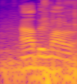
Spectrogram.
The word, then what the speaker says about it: Albemarle: do you say the name of the town Albemarle Oh Albemarle oh we're here and yeah so day number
